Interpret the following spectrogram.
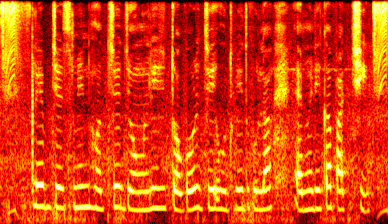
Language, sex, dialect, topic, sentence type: Bengali, female, Western, agriculture, statement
